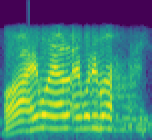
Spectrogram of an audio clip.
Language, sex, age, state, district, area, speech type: Assamese, male, 45-60, Assam, Kamrup Metropolitan, urban, conversation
